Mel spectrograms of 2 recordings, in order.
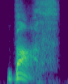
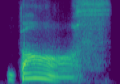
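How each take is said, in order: First: The vowel is short and flat, like 'bath'. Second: The vowel is long and open, like 'bahth'. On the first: "American tend to say with a small R sound" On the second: "British tend to say bath with a long R sound"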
